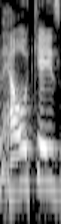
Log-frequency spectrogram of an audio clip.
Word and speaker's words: Hellcase: Okay, I have played so many of Hellcase maps. I actually know how to pronounce his name right now. It's Hellcase.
